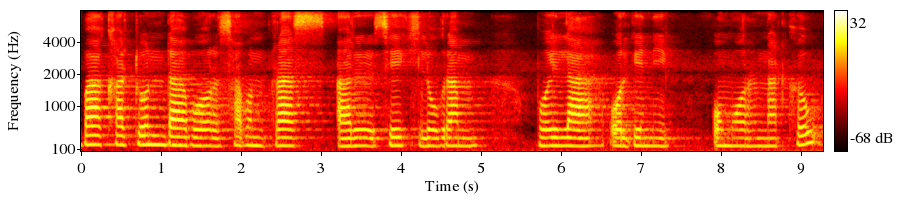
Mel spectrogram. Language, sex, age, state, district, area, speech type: Bodo, female, 45-60, Assam, Kokrajhar, rural, read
